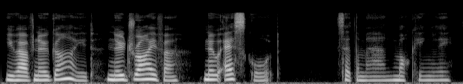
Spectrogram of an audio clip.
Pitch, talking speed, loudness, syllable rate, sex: 205 Hz, 155 wpm, -17 LUFS, 4.6 syllables/s, female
